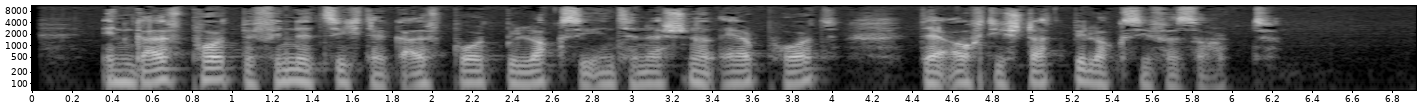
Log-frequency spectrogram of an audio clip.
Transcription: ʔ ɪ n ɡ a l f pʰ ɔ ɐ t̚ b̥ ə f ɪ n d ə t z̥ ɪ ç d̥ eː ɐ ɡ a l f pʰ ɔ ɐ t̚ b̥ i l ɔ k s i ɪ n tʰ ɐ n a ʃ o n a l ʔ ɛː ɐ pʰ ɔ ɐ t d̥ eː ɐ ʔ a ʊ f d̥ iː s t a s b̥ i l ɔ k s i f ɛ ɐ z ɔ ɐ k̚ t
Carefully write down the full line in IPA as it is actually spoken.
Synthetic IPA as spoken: ʔ ɪ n ɡ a l f pʰ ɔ ɐ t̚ b̥ ə f ɪ n d ə t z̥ ɪ ç d̥ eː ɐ ɡ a l f pʰ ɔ ɐ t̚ b̥ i l ɔ k s i ɪ n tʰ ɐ n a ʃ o n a l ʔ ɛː ɐ pʰ ɔ ɐ t d̥ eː ɐ ʔ a ʊ x d̥ iː ʃ t a t b̥ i l ɔ k s i f ɛ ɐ z ɔ ɐ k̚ t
